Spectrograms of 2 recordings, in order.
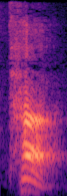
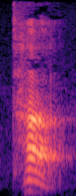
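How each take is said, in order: First: The initial P sound is left out. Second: The same.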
